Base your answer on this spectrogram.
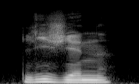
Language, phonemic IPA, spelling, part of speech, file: French, /i.ʒjɛn/, hygiène, noun, Fr-hygiène.ogg
- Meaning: hygiene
